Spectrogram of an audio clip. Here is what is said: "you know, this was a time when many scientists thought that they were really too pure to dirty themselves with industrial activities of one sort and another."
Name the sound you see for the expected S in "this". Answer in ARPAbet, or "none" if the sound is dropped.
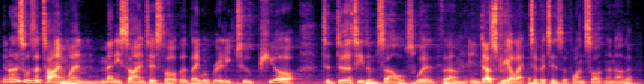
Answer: S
